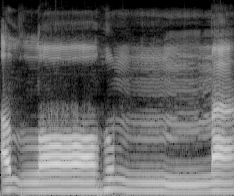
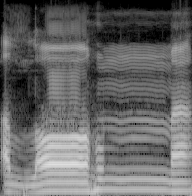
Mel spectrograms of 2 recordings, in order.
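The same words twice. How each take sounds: Both takes have the same delivery.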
